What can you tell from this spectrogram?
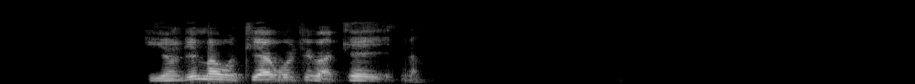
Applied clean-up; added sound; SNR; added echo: neural mask model DeepFilterNet 3.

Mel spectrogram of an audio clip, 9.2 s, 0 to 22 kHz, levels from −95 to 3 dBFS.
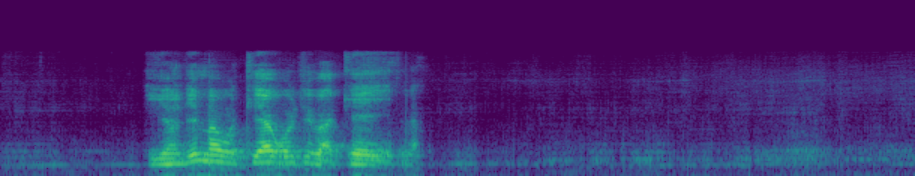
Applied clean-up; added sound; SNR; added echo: neural separator model SepFormer DNS4.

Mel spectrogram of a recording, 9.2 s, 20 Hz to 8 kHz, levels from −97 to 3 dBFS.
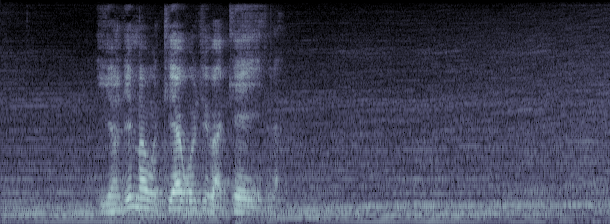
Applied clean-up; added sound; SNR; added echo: none; Musical instrument; 8 dB; reverberation time 0.6 s.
